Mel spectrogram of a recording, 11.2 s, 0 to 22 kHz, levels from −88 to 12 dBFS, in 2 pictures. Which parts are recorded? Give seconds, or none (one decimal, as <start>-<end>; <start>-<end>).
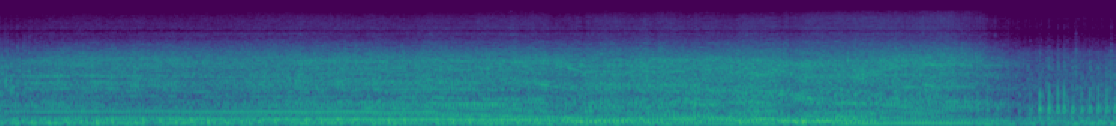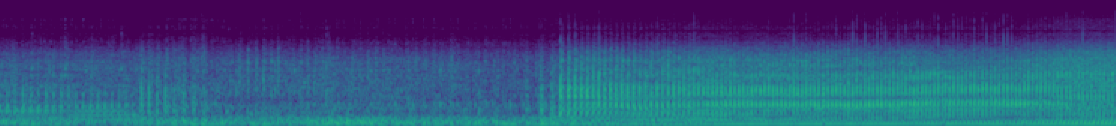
0.0-3.5; 4.4-11.2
